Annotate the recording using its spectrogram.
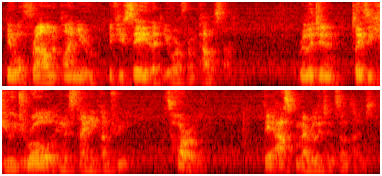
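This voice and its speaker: Man, steady measured reading voice, echoey room, distant mic, faint hiss. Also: medium pitch. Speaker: reader of interview answers. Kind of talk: reading a text aloud to an audience. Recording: roomy sound from a distant mic with faint noise.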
